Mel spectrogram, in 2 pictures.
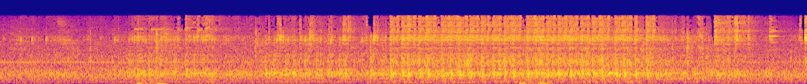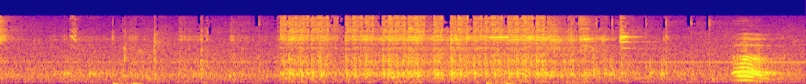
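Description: Gunfire from a video game rattles through small speakers.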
